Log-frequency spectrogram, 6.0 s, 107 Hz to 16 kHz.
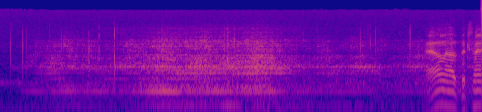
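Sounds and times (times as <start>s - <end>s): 
propeller airplane engine droning as the plane circles in flight: 0.0s - 6.0s
speech: 5.8s - 6.0s.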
